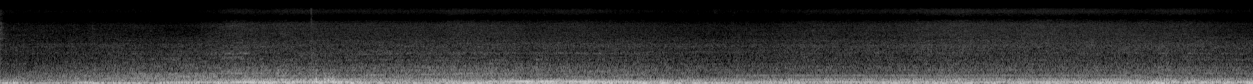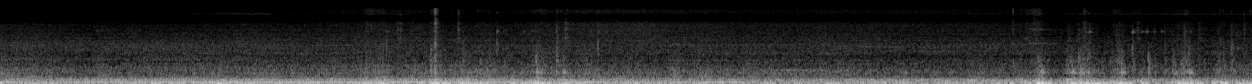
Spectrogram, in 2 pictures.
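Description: A Subaru Sambar hicab kei truck drives in third gear through a crowded area, its small engine humming steadily with low road rumble and tyre noise throughout, close and continuous with no talk.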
